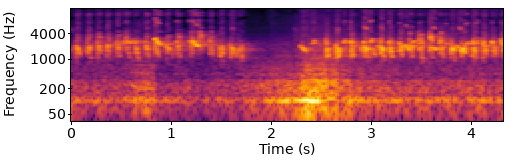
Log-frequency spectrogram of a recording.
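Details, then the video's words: In a contest simulation, a sooty-headed bulbul female calls a male while a lively male sings: dense scratchy chattering, a short lull, then renewed continuous warbling over a steady low hum. "trucuk memanggil dengan trucuk gacor mengamuk"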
